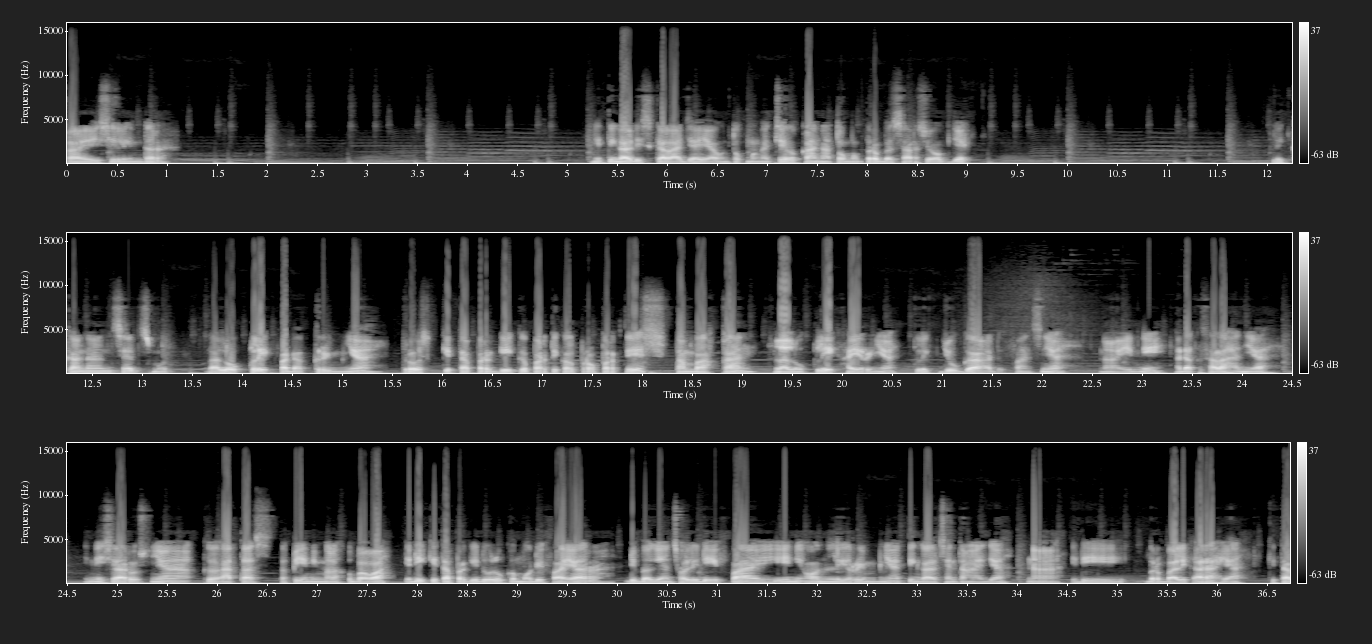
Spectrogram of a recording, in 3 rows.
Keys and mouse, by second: 1.2 click, 1.8 s, 2.7 alt+shift+middle drag, 3.2 click, 3.8 click, 4.1 s, 4.6 middle click, 5.9 click, 10.1 alt+shift+middle click, 10.6 click, 11.3-12.6 alt+shift+middle drag, 13.4 middle click, 13.7 click, 16.5 click, 17.8 click, 19.4 click, 22.1 alt+middle click, 23.0-28.3 alt+middle drag, 28.3-32.9 drag, 35.6 alt+middle click, 36.6 click.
